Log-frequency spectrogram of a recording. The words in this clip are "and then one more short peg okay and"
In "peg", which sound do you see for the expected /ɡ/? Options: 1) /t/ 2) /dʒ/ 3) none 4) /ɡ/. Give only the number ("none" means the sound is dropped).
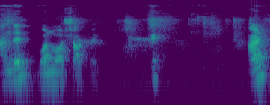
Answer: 3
